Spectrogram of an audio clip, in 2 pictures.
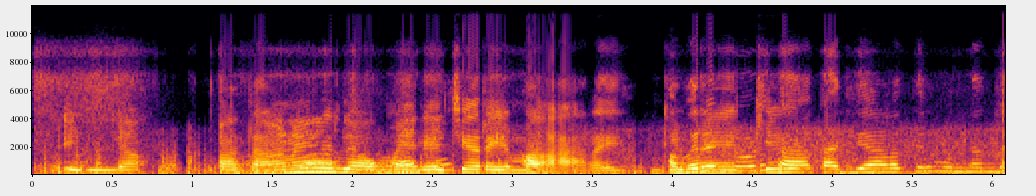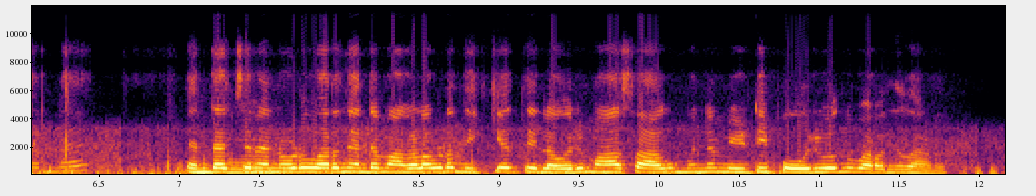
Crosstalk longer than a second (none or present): present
